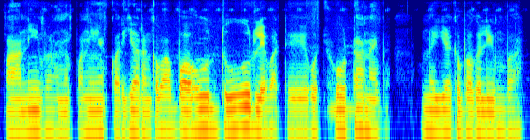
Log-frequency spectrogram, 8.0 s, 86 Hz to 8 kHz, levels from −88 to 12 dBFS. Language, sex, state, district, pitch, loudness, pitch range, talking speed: Bhojpuri, male, Uttar Pradesh, Deoria, 115 Hz, -19 LUFS, 110-115 Hz, 160 wpm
